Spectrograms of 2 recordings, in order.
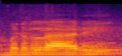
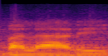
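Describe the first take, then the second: First: The first syllable is "ber" with an e vowel. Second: The first syllable is "ba" with an a vowel. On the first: This is the Malay form. "Kalau bahasa Melayu kebanyakan memakai vokal huruf E" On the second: This is the Berau form. "bahasa Berau itu memakai vokal huruf A"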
